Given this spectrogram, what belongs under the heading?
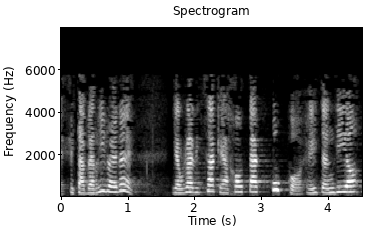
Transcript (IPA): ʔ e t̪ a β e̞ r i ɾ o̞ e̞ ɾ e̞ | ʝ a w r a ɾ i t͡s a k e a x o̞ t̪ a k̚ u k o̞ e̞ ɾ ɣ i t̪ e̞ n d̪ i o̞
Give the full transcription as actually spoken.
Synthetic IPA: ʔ e t̪ a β e̞ r i ɾ o̞ e̞ ɾ e̞ | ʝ a w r a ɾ i t͡s a k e a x o̞ t̪ a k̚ u k o̞ e̞ ɣ i t̪ e̞ n d̪ i o̞

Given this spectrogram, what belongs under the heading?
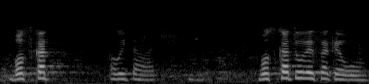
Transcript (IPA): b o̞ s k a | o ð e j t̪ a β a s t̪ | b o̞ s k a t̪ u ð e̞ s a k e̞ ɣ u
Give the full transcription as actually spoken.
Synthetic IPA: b o̞ s k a | o ɣ e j t̪ a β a t̪ | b o̞ s k a t̪ u ð e̞ s a k e̞ ɣ u

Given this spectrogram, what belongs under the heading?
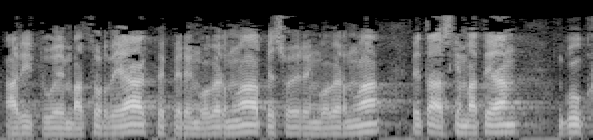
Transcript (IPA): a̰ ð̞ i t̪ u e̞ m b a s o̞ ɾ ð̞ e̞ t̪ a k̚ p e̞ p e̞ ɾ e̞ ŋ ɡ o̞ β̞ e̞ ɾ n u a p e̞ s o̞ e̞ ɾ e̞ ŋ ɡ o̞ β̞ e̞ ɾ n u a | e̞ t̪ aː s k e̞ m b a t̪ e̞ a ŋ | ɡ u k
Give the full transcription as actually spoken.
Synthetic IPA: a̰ ð̞ i t̪ u e̞ m b a t͡s o̞ ɾ ð̞ e̞ a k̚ p e̞ p e̞ ɾ e̞ ŋ ɡ o̞ β̞ e̞ ɾ n u a p e̞ s o̞ e̞ ɾ e̞ ŋ ɡ o̞ β̞ e̞ ɾ n u a | e̞ t̪ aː s k e̞ m b a t̪ e̞ a ŋ | ɡ u k

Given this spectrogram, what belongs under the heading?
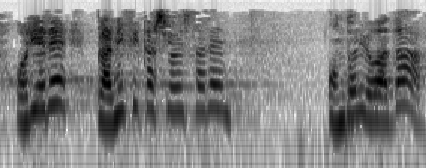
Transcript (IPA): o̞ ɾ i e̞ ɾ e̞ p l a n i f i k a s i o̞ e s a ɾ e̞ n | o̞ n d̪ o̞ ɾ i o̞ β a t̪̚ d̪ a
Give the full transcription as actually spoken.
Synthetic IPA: o̞ ɾ i e̞ ɾ e̞ p l a n i f i k a s i o̞ e s a ɾ e̞ n | o̞ n d̪ o̞ ɾ i o̞ β a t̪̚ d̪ a

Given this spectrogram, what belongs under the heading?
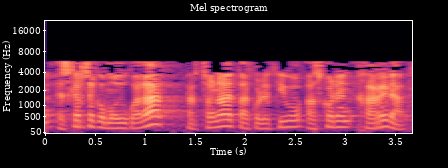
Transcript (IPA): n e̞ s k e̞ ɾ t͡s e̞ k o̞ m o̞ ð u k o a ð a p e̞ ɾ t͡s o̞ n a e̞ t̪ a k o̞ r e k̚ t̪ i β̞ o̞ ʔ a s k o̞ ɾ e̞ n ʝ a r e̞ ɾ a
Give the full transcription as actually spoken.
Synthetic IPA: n e̞ s k e̞ ɾ t͡s e̞ k o̞ m o̞ ð u k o a ð a p e̞ ɾ t͡s o̞ n a e̞ t̪ a k o̞ l e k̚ t̪ i β̞ o̞ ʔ a s k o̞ ɾ e̞ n ʝ a r e̞ ɾ a

